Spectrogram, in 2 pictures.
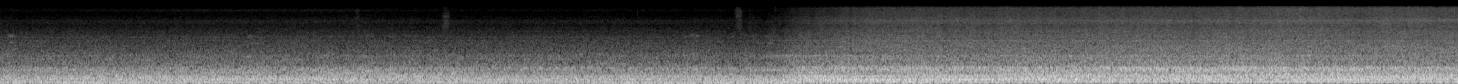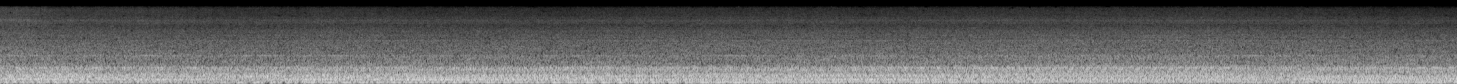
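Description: Ship engine-room machinery running steadily: a dense, loud hum of engines and pumps. About eight seconds in it grows louder and hissier, near a large multi-cylinder engine.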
